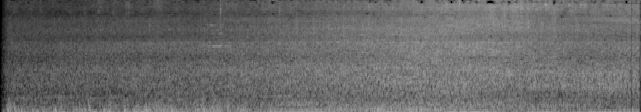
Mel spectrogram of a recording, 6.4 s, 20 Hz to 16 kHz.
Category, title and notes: Soundscapes > Urban
Electric tram operating on metal rails. High-pitched rail friction and metallic wheel screech, combined with steady electric motor hum. Rhythmic clacking over rail joints, bell or warning tone faintly audible. Reflections of sound from surrounding buildings, creating a resonant urban atmosphere. Recorded on a city street with embedded tram tracks. Recorded on iPhone 15 in Tampere. Recorded on iPhone 15 outdoors at a tram stop on a busy urban street. Used for study project purposes.
tramway, tram, transport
